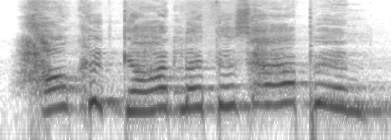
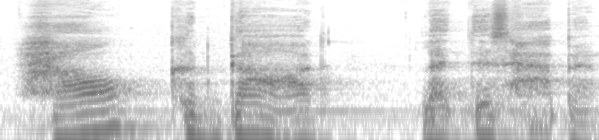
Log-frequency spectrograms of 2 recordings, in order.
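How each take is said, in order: First: Much higher, lightly mocking question; mock high quote. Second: Whispered, low and slow, as a quiet lament; hushed question. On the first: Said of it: "you never hear her say". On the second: Retold or imitated. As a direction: breathe the question almost without voice. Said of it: "the first question you hear is".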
